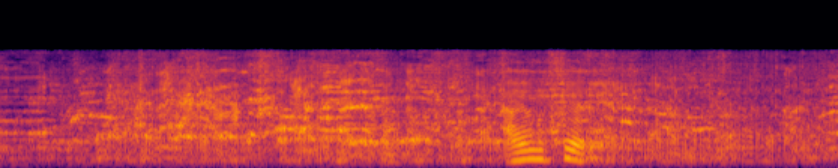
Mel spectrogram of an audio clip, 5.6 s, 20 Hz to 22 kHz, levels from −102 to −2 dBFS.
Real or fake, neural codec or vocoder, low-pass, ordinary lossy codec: fake; vocoder, 22.05 kHz, 80 mel bands, HiFi-GAN; 7.2 kHz; none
